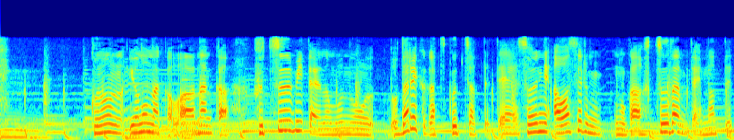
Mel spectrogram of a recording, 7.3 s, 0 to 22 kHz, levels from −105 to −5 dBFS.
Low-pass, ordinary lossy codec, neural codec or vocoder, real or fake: 7.2 kHz; none; none; real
